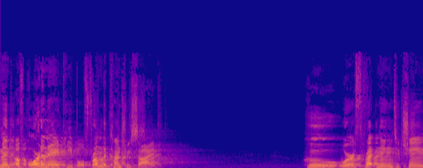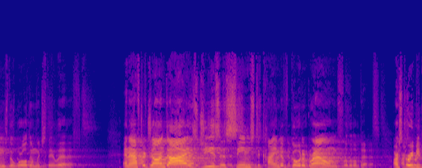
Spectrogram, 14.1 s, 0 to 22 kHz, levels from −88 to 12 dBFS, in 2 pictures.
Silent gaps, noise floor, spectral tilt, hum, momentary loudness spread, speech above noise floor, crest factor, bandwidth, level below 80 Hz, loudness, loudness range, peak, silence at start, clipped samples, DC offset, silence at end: none; -71 dBFS; -3 dB/octave; none; 16 LU; 48 dB; 22 dB; 15.5 kHz; -82 dBFS; -22 LUFS; 13 LU; 0 dBFS; 0 s; under 0.1%; under 0.1%; 0 s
